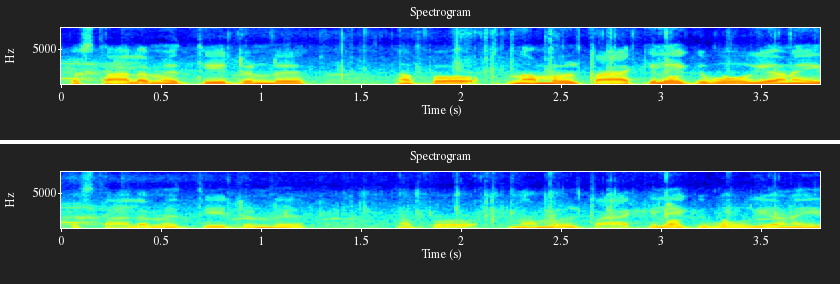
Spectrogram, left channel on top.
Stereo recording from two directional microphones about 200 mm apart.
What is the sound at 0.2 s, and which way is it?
Speech, 35° left (ahead or behind).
